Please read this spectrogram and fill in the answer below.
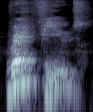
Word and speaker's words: refuse: Refuse. And then the verb is refuse. Refuse. Refuse. Don't refuse my rashay. Have it. on, have it. Have it. Don't refuse. Refuse. For the noun, it's refuse. Refuse.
